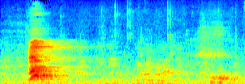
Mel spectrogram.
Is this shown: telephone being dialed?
no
